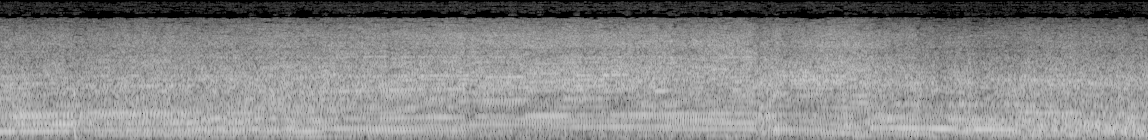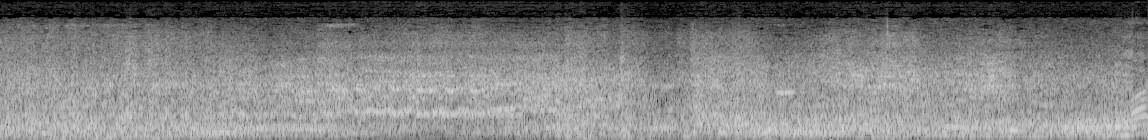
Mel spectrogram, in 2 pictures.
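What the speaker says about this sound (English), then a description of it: "Listen for the chattering of the rear tires from this onboard view." NASCAR stock car under hard braking heard from onboard, rear tires chattering against a loud engine roar with pitch sweeping up and down, dense and close throughout.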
